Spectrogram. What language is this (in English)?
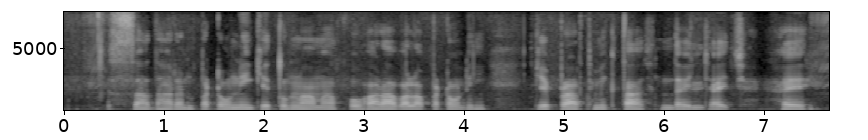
Maithili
